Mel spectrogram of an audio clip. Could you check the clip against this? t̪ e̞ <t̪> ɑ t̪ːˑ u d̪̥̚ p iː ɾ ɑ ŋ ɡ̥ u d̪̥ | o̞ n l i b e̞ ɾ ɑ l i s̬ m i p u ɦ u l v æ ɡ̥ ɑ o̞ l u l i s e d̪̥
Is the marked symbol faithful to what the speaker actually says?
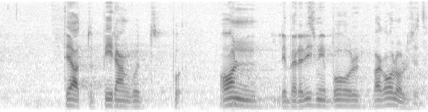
no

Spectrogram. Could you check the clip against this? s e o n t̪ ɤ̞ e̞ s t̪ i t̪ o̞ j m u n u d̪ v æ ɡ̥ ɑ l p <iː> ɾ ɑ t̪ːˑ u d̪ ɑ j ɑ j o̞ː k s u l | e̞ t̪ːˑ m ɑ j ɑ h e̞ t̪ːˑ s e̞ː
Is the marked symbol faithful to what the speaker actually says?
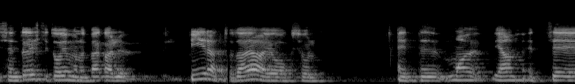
yes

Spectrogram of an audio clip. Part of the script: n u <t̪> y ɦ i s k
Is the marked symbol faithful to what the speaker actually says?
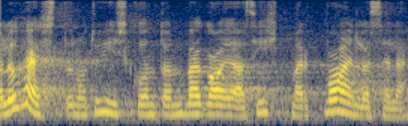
no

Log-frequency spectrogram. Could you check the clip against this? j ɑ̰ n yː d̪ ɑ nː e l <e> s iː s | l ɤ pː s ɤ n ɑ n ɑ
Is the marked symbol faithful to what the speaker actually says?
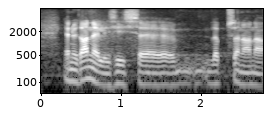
no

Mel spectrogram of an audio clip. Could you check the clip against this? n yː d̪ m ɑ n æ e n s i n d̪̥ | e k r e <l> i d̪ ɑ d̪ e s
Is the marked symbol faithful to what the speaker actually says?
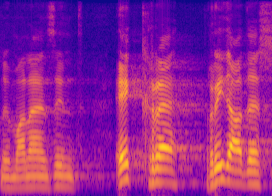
no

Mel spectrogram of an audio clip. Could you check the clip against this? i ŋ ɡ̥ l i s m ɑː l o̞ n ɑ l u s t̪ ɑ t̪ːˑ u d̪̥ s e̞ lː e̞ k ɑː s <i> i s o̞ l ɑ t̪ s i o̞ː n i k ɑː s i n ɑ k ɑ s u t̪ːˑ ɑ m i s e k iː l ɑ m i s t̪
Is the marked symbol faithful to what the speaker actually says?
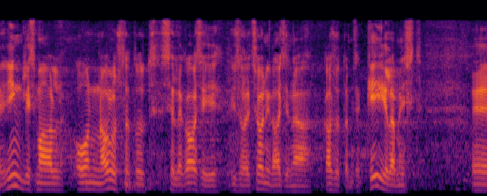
yes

